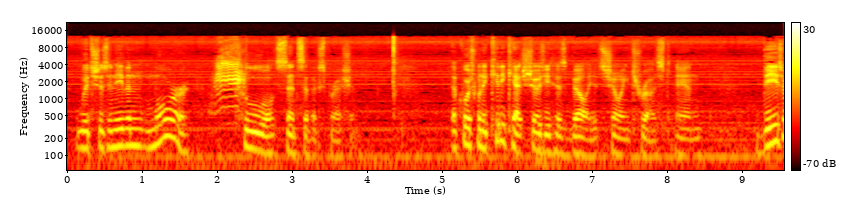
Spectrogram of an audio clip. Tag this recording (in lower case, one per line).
cat
domestic animals
speech
animal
